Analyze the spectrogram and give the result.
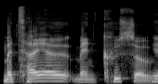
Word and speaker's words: Matteo Mancuso: Matteo Mancuso.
